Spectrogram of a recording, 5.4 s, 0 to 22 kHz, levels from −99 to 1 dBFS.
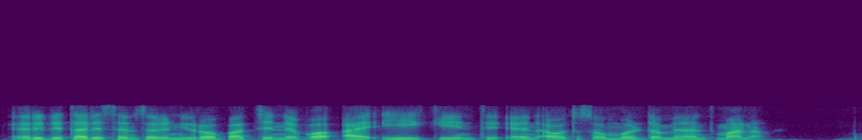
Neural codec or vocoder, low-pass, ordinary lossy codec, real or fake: codec, 16 kHz, 0.7 kbps, FocalCodec; 5.4 kHz; none; fake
